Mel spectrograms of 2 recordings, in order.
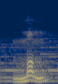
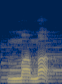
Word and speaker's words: मम: इसे मम बिल्कुल भी नहीं कहना है। इसका शुद्ध उच्चारण है मम। मम अंत में अ की ध्वनि अवश्य आनी चाहिए।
